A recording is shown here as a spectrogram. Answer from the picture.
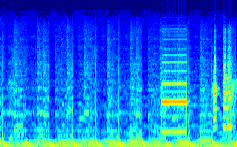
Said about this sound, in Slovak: Zvoní to? Stále to zvoní.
